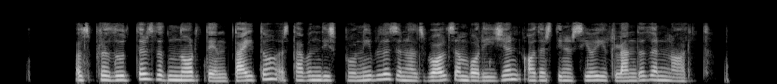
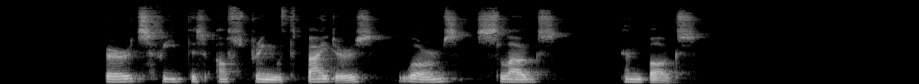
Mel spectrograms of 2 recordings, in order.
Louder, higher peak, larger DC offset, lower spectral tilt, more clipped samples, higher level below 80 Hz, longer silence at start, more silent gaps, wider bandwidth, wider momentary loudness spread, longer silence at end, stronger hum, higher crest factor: first, -17 LUFS vs -22 LUFS; first, 0 dBFS vs -4 dBFS; neither; about the same, -5 dB/octave vs -4 dB/octave; neither; first, -58 dBFS vs -70 dBFS; second, 0.75 s vs 1.05 s; first, 3.38-3.45 s, 7.17-7.23 s vs none; second, 7.6 kHz vs 16 kHz; second, 6 LU vs 9 LU; second, 0.5 s vs 2.2 s; neither; about the same, 18 dB vs 20 dB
